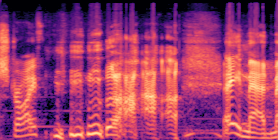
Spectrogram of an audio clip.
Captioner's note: laughter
